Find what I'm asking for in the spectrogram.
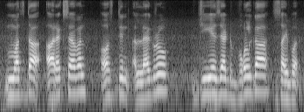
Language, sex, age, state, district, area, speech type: Punjabi, male, 30-45, Punjab, Hoshiarpur, rural, spontaneous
